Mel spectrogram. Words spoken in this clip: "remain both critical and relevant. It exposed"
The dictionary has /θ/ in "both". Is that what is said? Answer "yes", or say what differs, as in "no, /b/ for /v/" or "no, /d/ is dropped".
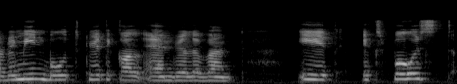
no, /t/ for /θ/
